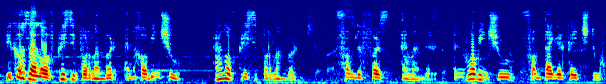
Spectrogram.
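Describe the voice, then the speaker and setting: A man narrates an opinionated review as the host, speaking English as a second language. His delivery is animated and his tone is soft and mellow. He sounds set back from the microphone, with faint music underneath. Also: medium pitch, normal speed, far from the mic, dull audio. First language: not English. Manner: non-native phrasing. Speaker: host of a retro gaming video channel.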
